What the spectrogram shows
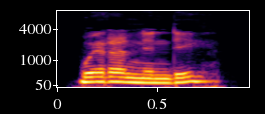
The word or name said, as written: wirranendi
